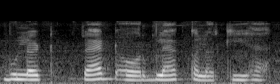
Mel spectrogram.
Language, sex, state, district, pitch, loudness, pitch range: Hindi, female, Punjab, Fazilka, 215 Hz, -15 LUFS, 205-230 Hz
